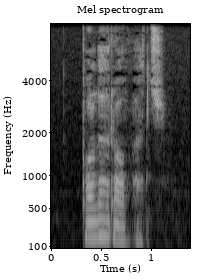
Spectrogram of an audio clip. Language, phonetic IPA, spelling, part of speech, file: Polish, [ˌpɔlɛˈrɔvat͡ɕ], polerować, verb, LL-Q809 (pol)-polerować.wav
